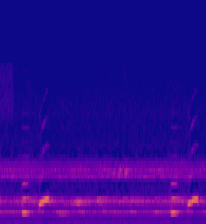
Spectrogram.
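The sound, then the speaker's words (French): Two clear calls of a male Eleutherodactylus coqui frog, each a short flat "co" followed by a rising whistled "qui," about two seconds apart over a steady, shrill night chorus of insects and frogs. “Je vous disais que les grenouilles Eleutherodactylus coqui sont célèbres pour les chants des messieurs grenouilles, ces chants de troubadours lancés dans la nuit qui tentent nuit après nuit de séduire leurs belles.”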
